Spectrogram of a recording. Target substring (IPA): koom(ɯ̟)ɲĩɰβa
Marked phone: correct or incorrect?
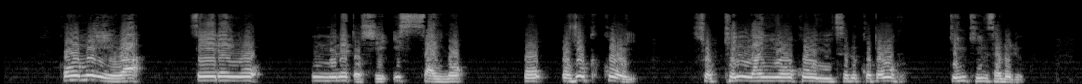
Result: correct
